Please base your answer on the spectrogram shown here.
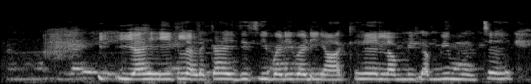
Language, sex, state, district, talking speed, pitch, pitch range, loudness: Hindi, female, Uttar Pradesh, Jalaun, 125 wpm, 245 Hz, 240-255 Hz, -20 LUFS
